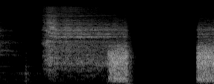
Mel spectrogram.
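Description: A woman's single heavy breath out close to the microphone, a breathy rush lasting about a second, like a sigh.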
